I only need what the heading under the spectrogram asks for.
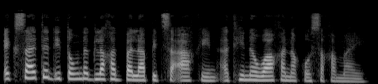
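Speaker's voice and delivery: ordinary delivery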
